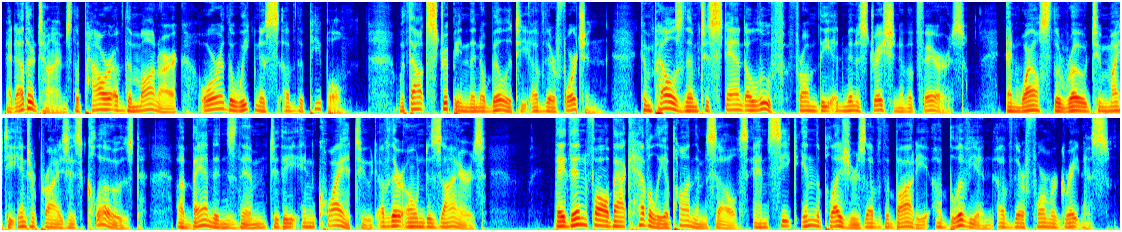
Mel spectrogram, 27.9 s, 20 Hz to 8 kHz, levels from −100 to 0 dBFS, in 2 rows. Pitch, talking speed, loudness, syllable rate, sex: 110 Hz, 150 wpm, -19 LUFS, 4.6 syllables/s, male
